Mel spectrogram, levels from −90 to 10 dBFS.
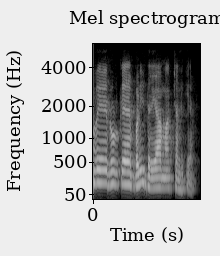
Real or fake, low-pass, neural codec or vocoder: fake; 5.4 kHz; codec, 16 kHz, 4 kbps, FunCodec, trained on Chinese and English, 50 frames a second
